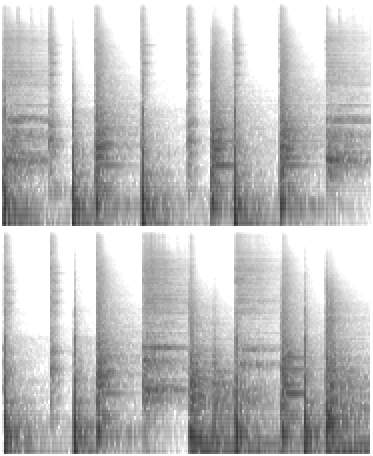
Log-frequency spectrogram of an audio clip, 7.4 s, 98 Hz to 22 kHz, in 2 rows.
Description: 130 Kit Drums

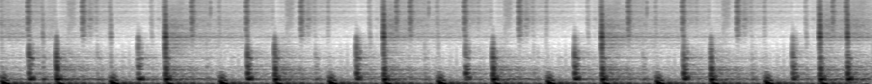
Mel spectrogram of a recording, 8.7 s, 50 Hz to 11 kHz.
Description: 110 drum loop held

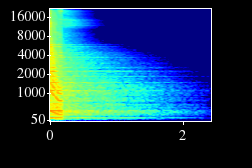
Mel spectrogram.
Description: Synth One Shot E

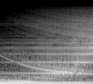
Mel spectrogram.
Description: Hard Bass Tap C

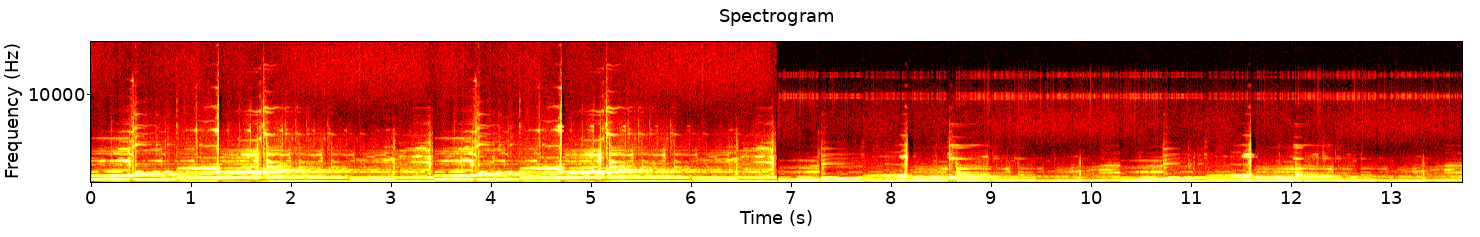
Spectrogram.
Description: Trap Synth Melody Loop 140BPM G-m

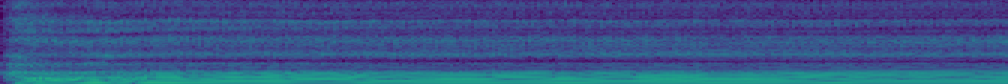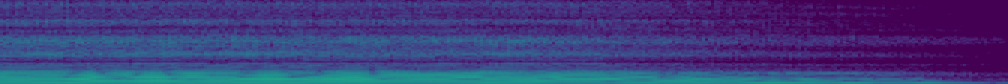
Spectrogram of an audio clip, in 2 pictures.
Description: vocal one shot note B

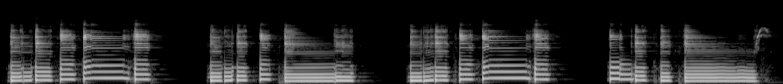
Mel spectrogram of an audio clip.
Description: Guitar Loops Funk 70 Cm Dry

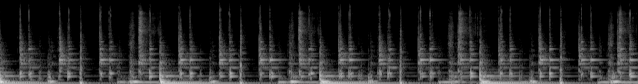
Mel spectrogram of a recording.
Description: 150 Mixed Perc Set

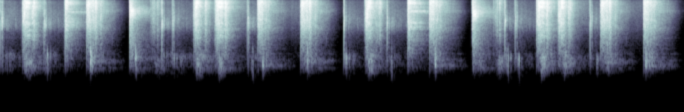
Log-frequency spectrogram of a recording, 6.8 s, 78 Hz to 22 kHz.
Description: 140 Fx Texture

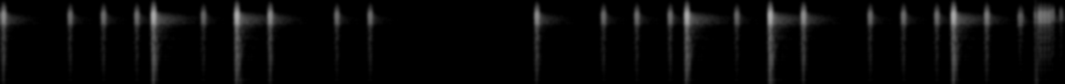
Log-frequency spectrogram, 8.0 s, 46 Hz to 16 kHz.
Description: Drum Loop Top 120

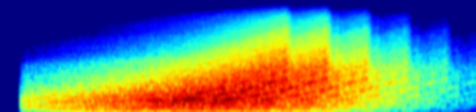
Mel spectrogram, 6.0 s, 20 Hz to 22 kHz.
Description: Sfx 120BPM

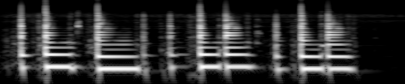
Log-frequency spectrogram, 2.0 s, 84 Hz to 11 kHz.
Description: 118bpm Guitar Loop Funky A m; Orange

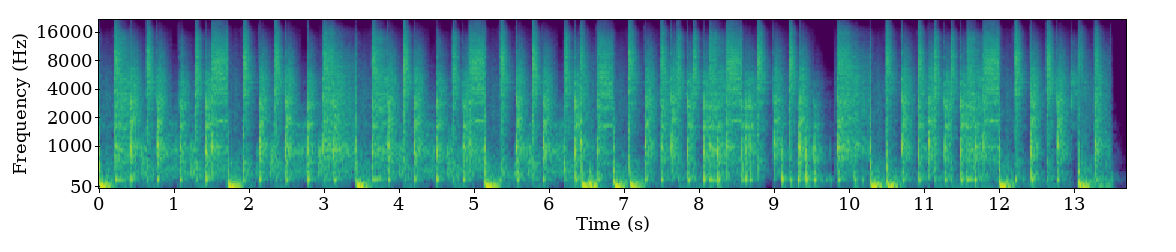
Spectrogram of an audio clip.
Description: Resampled Breaks

